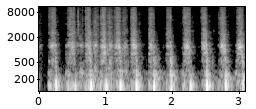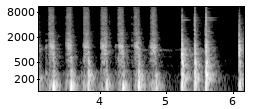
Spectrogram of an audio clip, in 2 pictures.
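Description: A carrot being grated down the coarse side of a stainless steel box grater: quick, even rasping strokes, about five a second. The strokes stop about five seconds in, followed by a few sharp knocks.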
